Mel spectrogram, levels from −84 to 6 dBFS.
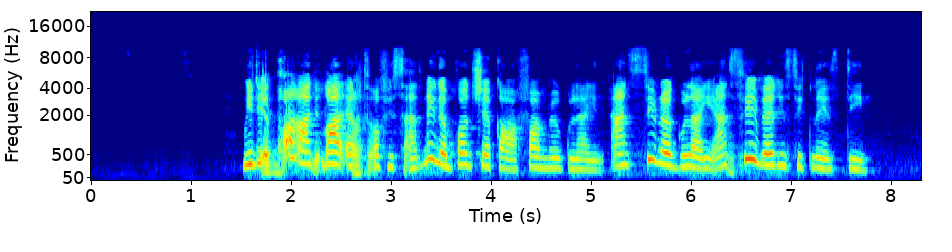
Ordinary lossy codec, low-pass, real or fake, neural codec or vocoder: AAC, 48 kbps; 9.9 kHz; fake; autoencoder, 22.05 kHz, a latent of 192 numbers a frame, VITS, trained on one speaker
